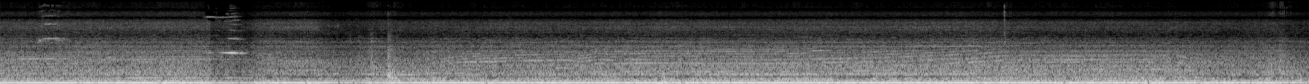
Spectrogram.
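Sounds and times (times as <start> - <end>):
engine droning: 0.0 - 13.0
short high squeak: 0.4 - 0.7, 2.1 - 2.6.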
